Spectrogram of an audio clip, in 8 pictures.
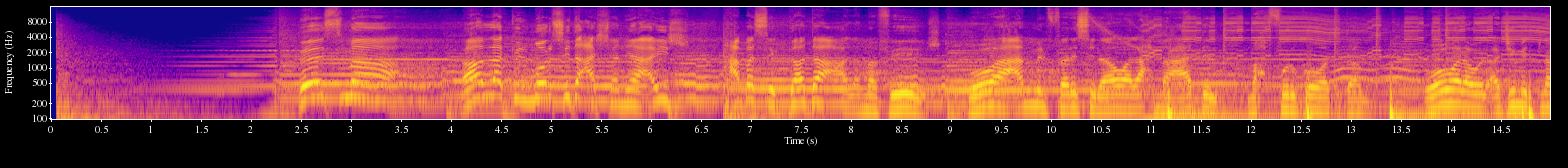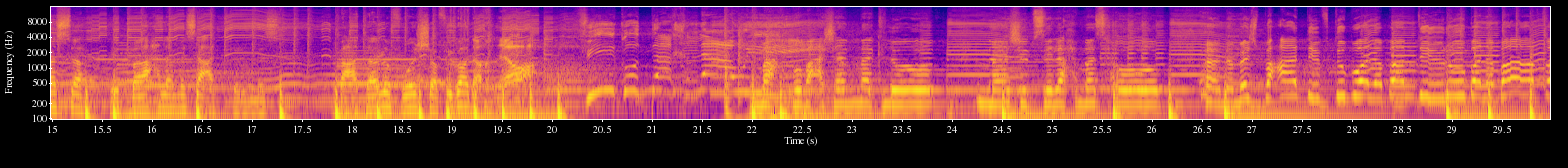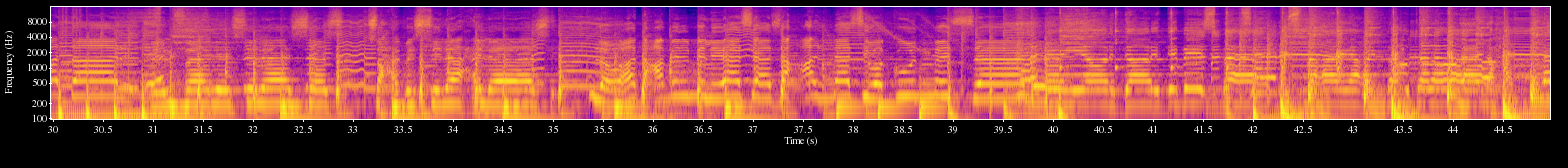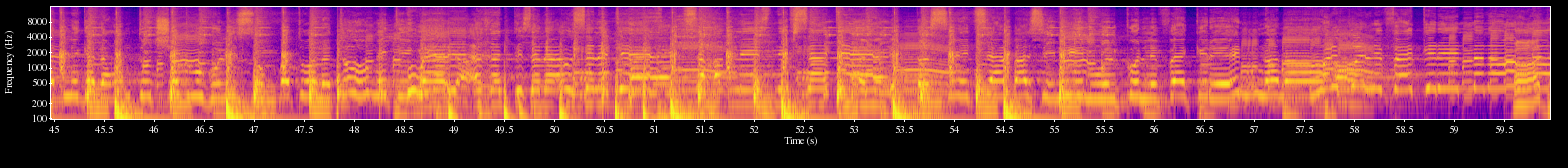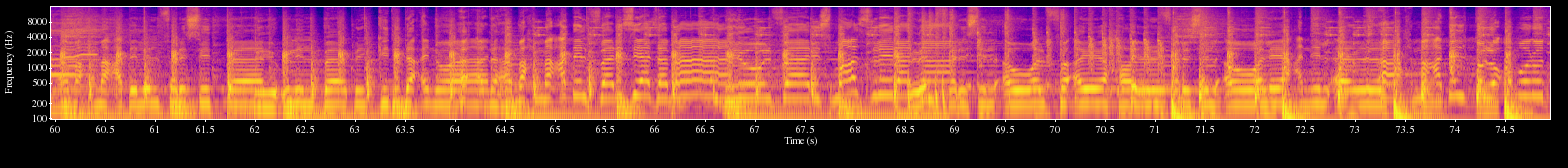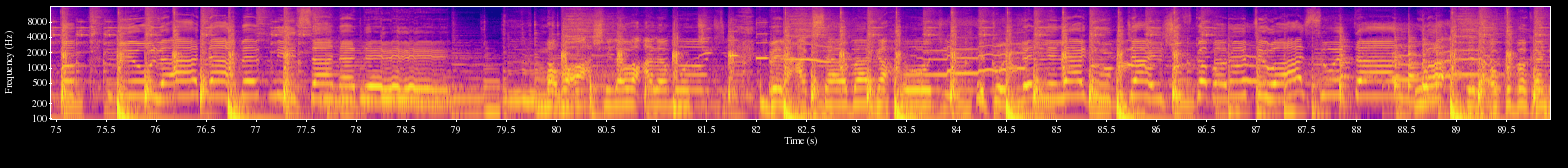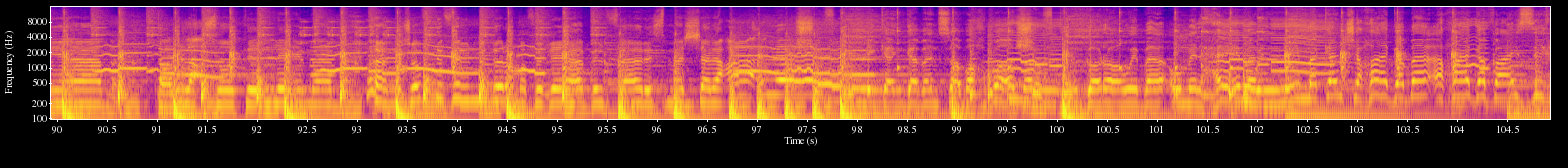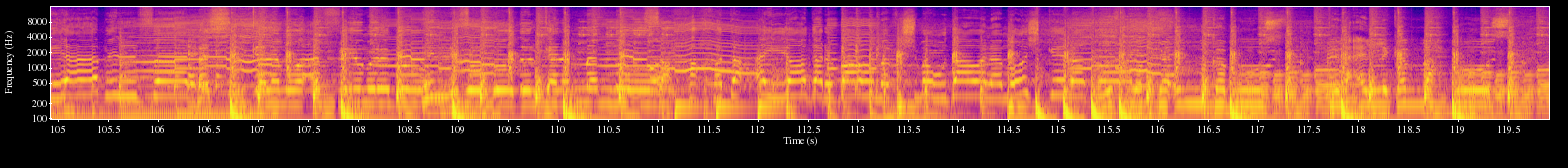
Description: مهرجانات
